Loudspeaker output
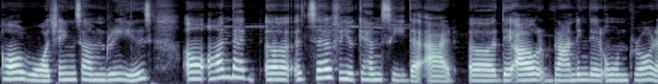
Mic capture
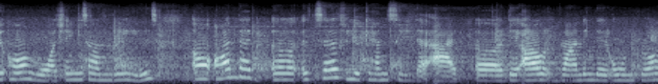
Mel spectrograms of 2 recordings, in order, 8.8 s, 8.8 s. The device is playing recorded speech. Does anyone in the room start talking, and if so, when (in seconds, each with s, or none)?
none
